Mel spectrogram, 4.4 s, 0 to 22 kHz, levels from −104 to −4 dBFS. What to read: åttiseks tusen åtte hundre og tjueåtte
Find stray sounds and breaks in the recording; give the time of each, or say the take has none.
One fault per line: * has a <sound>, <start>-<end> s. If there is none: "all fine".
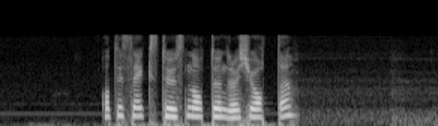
all fine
